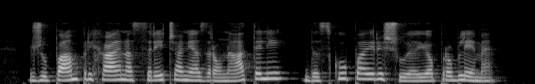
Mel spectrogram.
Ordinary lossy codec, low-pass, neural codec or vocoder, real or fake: none; 7.2 kHz; none; real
